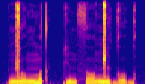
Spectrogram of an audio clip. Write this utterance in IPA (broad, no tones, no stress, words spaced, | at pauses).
ŋ͡ǁoŋmɔtkːim θɔŋ͡ǁɨɡoɡ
